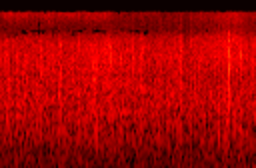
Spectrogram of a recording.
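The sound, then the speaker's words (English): Steady rain patters on the taut fabric of a floorless tent shelter in the high country, a dense, even hiss of countless drops with no pauses, moderately loud, with no voices. “But maybe this is it coming sooner, which I kind of hope is the case, because then I can have a whole day hunting tomorrow instead of laying in the tent getting rain and snowed on like I am right now.”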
